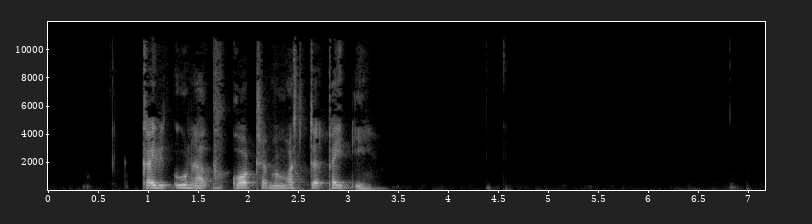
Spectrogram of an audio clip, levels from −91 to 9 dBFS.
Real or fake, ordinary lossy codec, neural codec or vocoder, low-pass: fake; MP3, 48 kbps; codec, 24 kHz, 0.9 kbps, WavTokenizer, small release; 10.8 kHz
